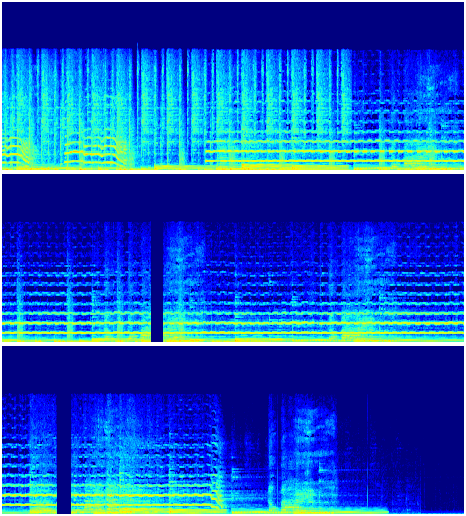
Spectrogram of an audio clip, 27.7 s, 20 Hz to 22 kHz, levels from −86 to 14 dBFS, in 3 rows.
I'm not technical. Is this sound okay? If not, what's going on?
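No. Twice the player most likely ran short of incoming data or was briefly held up, and so it had nothing to send out. That is a playback stall. You hear the sound cut to silence mid-flow, from 12.21 to 12.47 seconds (about a quarter of a second) and again from 19.57 to 19.87 seconds (about a third of a second). Each time it resumes only when the player recovers.

After each stall the player had fallen behind, so it snipped out tiny slices and blended the joins to catch up. That is time-compressed catch-up. The pitch stays normal, but the sound is rushed. From 12.47 to 14.99 seconds it runs about 1.1 times normal speed, a mild hurry. From 19.87 to 20.15 seconds it runs at double speed, a brief scramble.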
